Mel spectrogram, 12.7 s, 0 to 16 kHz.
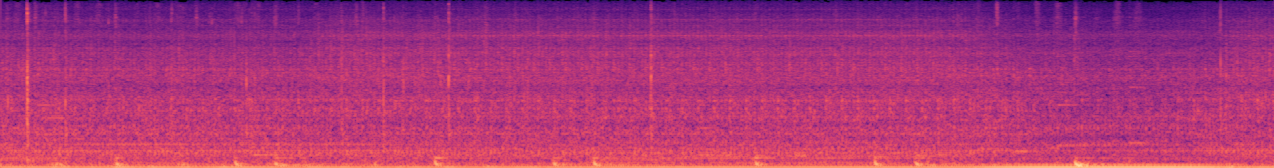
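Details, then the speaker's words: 2012 Toyota Fortuner G VNT 2KD turbo diesel automatic, 152,000 km, freshly serviced, dry engine with no blow-by; steady low diesel idle clatter about three and a half beats a second, no odd knocks, typical 2KD sound. "lihatkan mesinnya, ciri khasnya diesel 2KD ya, khas suara dieselnya."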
